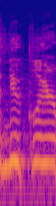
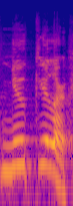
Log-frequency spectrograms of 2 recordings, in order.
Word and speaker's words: nuclear: my god it's a nuclear bomb do you think someone's would be like it's not pronounced nucular its nuclear as the as the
